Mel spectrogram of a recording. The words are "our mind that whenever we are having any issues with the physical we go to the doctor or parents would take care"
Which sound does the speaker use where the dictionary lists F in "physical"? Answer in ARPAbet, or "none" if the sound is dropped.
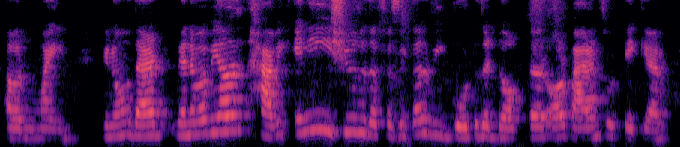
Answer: F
